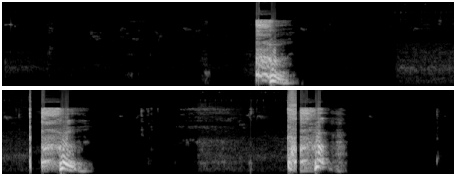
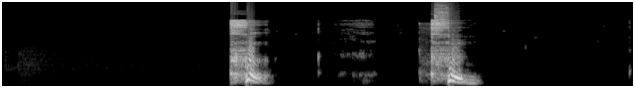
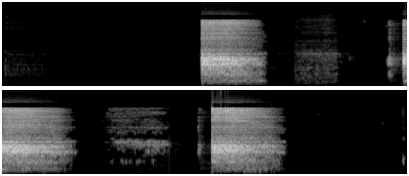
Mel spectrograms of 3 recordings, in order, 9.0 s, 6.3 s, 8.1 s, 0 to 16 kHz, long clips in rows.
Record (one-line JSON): {"three_cough_length": "9.0 s", "three_cough_amplitude": 32767, "three_cough_signal_mean_std_ratio": 0.27, "cough_length": "6.3 s", "cough_amplitude": 32767, "cough_signal_mean_std_ratio": 0.27, "exhalation_length": "8.1 s", "exhalation_amplitude": 32767, "exhalation_signal_mean_std_ratio": 0.38, "survey_phase": "alpha (2021-03-01 to 2021-08-12)", "age": "65+", "gender": "Female", "wearing_mask": "No", "symptom_fatigue": true, "symptom_onset": "12 days", "smoker_status": "Never smoked", "respiratory_condition_asthma": false, "respiratory_condition_other": false, "recruitment_source": "REACT", "submission_delay": "2 days", "covid_test_result": "Negative", "covid_test_method": "RT-qPCR"}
